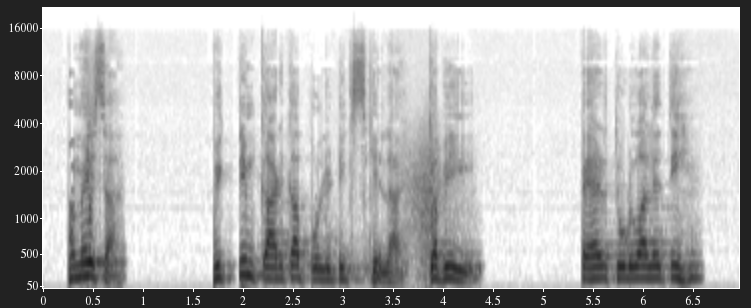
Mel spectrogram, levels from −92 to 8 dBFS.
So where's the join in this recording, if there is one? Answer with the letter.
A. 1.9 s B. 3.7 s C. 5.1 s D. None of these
B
